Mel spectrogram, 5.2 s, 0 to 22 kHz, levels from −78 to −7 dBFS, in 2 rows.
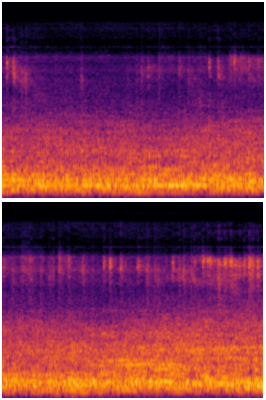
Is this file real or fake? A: fake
